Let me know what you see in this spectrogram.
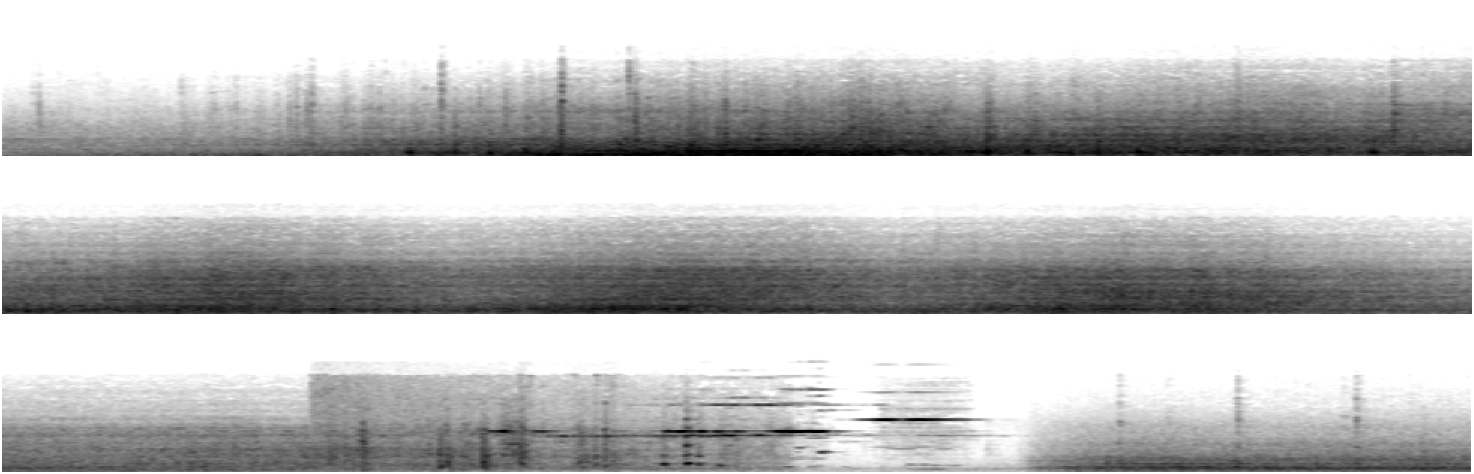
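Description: Diesel-hauled train passing on the rails, its wheel and engine noise swelling a few seconds in and holding steady. Near the end come a few brief high-pitched wheel squeals, a short break, then a steadier, quieter running sound.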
